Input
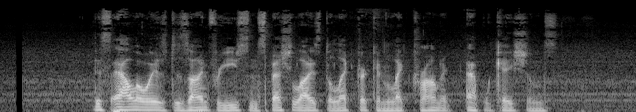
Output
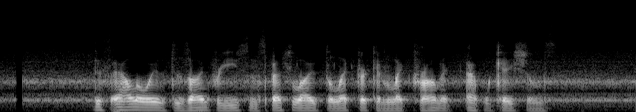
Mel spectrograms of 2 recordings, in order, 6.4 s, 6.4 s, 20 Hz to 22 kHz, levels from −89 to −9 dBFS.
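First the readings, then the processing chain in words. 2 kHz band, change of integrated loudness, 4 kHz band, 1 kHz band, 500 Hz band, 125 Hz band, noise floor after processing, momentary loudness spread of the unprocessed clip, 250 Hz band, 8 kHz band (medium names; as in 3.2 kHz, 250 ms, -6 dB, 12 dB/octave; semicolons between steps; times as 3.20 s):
-13.0 dB, -3.5 dB, under -20 dB, -5.0 dB, -0.5 dB, -21.0 dB, -51 dBFS, 10 LU, -10.0 dB, under -35 dB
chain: low-pass that closes with the level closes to 650 Hz, closed at -18 dBFS; two resonant band-passes 720 Hz, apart 1.2 oct; trim +6 dB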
